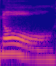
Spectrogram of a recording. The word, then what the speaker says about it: Noel: Jaylen Null, spelled Noel but pronounced null, is a Saint.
